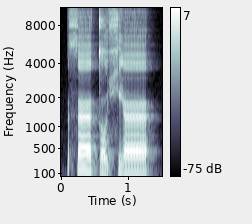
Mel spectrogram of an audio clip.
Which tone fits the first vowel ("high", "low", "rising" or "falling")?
high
